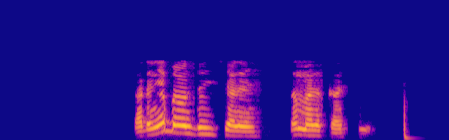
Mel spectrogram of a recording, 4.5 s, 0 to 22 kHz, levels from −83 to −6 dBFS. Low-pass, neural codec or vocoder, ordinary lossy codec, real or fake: 3.6 kHz; none; AAC, 16 kbps; real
